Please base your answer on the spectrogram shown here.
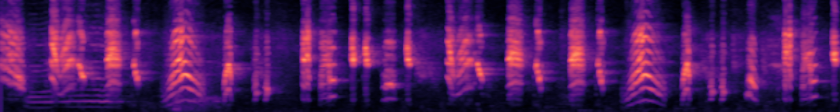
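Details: Long-tailed shrike singing ngetet song, used as a lure to stimulate stressed or silent kept shrikes; rapid run of sharp chips and buzzy notes mixed with repeated arching, rising-falling whistles.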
